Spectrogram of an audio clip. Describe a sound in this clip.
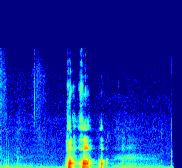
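A small plastic toy taps down on a wooden shelf.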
